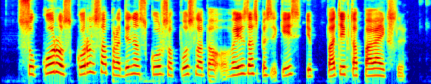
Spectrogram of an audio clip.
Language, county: Lithuanian, Vilnius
